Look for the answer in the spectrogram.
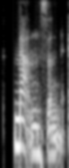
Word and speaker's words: Mattinson: It's L-E-A-H-A, like Leah Ha, Mattinson, M-A-T-T-I-N-S-O-N.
